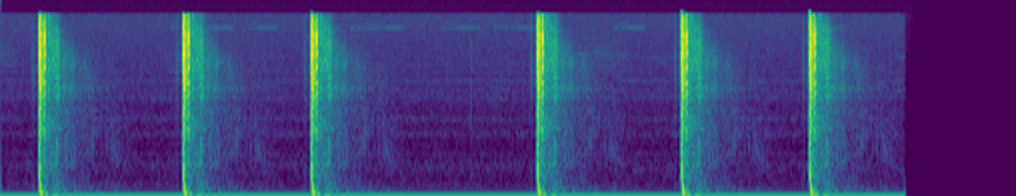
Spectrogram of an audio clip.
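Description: Six pistol-shot sound effects, H&K USP samples from a video-game sound pack, fired at irregular intervals of about a second, each followed by a short, fainter tick. The sound cuts off suddenly near the end.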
